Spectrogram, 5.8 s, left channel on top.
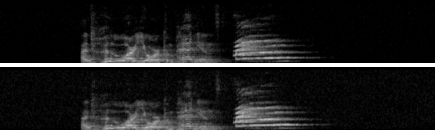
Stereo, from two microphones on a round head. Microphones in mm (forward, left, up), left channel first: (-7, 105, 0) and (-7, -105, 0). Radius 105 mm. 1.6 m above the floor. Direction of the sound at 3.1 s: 35° left (ahead or behind).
